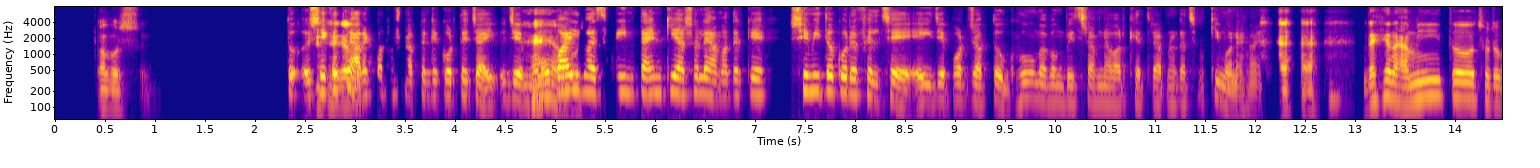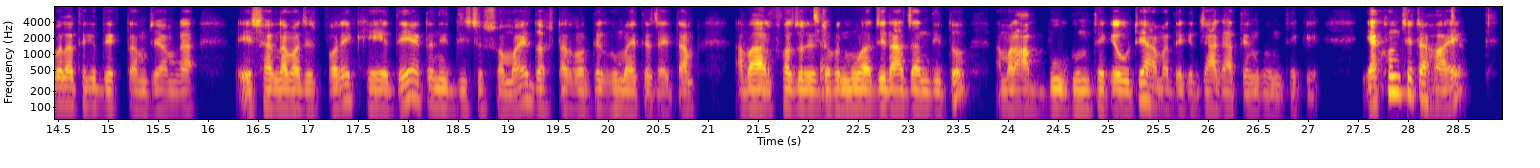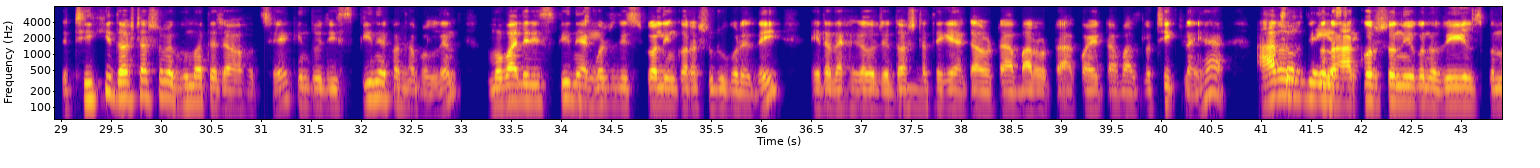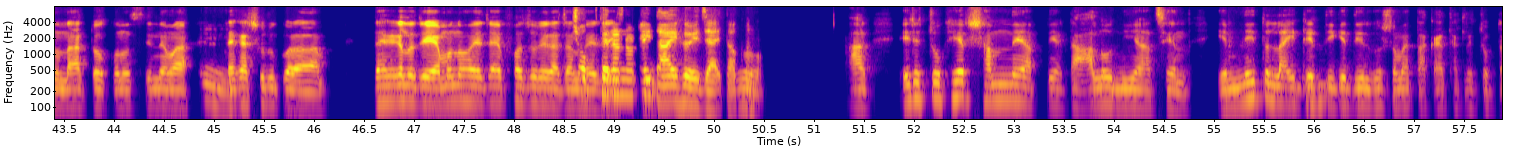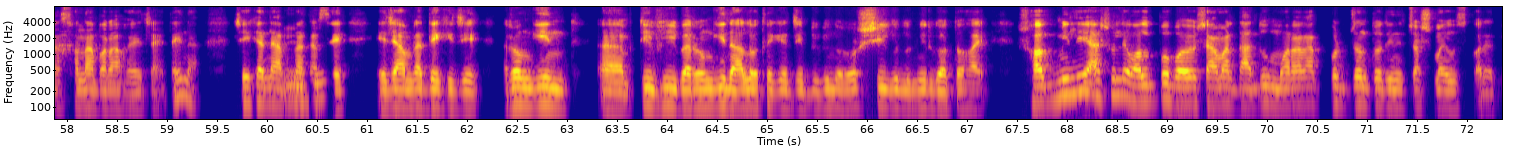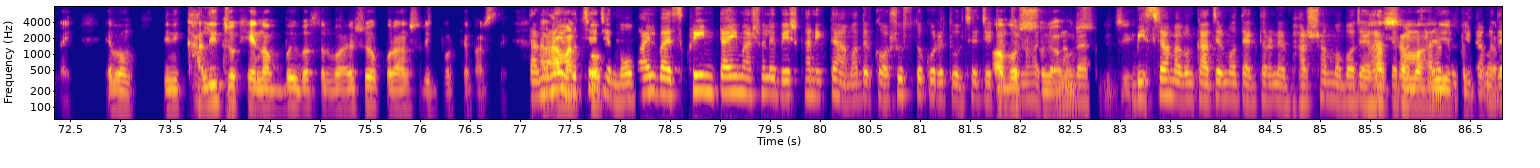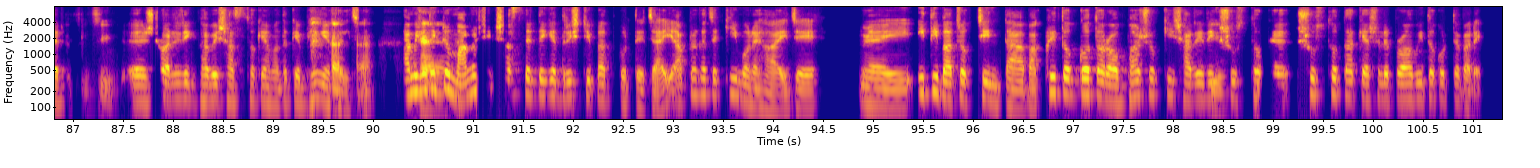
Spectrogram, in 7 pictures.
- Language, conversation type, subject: Bengali, podcast, প্রতিদিনের কোন কোন ছোট অভ্যাস আরোগ্যকে ত্বরান্বিত করে?
- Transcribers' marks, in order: chuckle; lip smack; laugh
